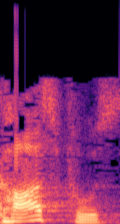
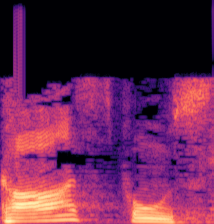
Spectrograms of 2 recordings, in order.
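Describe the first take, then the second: First: The second word has no nasal sound. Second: The second word has a nasal sound. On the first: The speaker calls it right. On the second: The speaker calls it wrong.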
